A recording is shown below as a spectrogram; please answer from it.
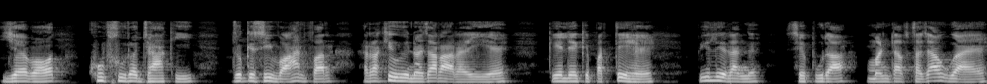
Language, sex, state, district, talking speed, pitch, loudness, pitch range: Hindi, male, Jharkhand, Jamtara, 160 wpm, 140 Hz, -16 LUFS, 130-155 Hz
